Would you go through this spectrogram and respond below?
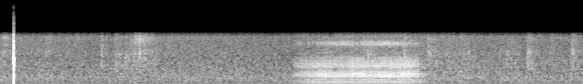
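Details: Large female English Mastiff snoring loudly while asleep: a single loud, rattling snore just over a second long, with quiet breathing and a sharp click before it.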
